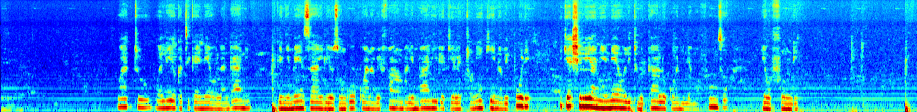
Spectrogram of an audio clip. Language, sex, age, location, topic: Swahili, female, 25-35, Dar es Salaam, education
